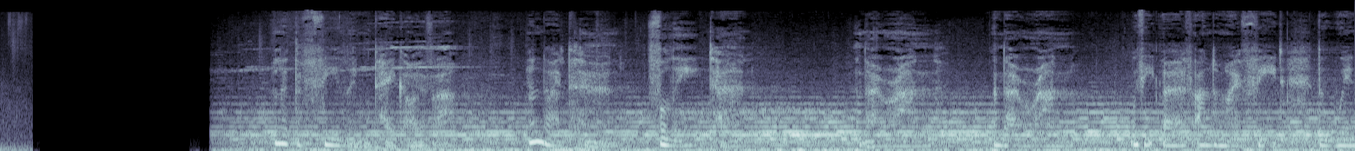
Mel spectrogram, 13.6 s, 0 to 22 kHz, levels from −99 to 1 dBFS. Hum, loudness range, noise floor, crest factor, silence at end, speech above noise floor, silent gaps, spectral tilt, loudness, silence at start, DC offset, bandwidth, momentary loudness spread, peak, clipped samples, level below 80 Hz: none; 3 LU; under -90 dBFS; 16 dB; 0 s; over 72 dB; 0.40-1.90 s; -6 dB/octave; -19 LUFS; 0 s; under 0.1%; 16 kHz; 5 LU; -2 dBFS; under 0.1%; -26 dBFS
